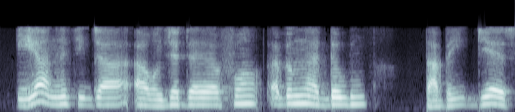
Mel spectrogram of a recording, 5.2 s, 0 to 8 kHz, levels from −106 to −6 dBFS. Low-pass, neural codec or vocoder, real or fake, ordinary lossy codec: 7.2 kHz; codec, 16 kHz, 0.5 kbps, X-Codec, HuBERT features, trained on balanced general audio; fake; AAC, 16 kbps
